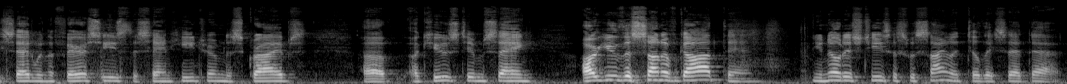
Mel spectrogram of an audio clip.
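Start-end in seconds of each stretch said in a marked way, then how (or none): 5.8-7.5 loud, higher demanding question; mock accuser's shout; accusing shout. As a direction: hurl the accusation at him. Accusers questioning Jesus, retold.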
